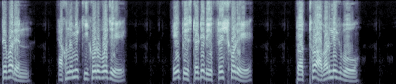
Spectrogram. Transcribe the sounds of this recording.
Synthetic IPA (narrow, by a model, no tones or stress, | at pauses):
t̪epaɾen | ɛkʰonamikikoɾbod͡ʑe | ejpɾisʈaʈ̬iɾifɾeʃkoɾe | t̪ot̪ʰːoabaɾlikʰbo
